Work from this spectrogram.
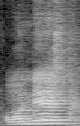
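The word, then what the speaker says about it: honest: ऑनेस्ट का pronunciation ओ अर्थात स्वर ध्वनि आ रहा है, वोवेल साउंड आ रहा है, इसलिए मैंने एन प्रयोग किया।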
